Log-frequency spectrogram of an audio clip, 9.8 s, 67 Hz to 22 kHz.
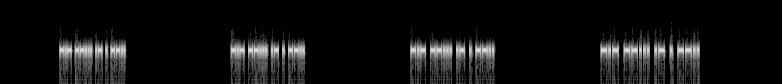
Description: Morse code, heard as a keyed tone, about 62 wpm, 700 Hz. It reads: K7AEZ K7AEZ K7AEZ K7AEZ
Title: Speed Racing - USA Call Signs 50wpm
